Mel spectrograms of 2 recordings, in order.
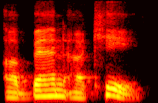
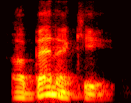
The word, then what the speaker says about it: Abenaki: There's a different melody to the language or intonation, and it's a 3-2-1 intonation where the stress is on the third from the end and the final syllable. So we hear Abenaki, Abenaki, Abenaki.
